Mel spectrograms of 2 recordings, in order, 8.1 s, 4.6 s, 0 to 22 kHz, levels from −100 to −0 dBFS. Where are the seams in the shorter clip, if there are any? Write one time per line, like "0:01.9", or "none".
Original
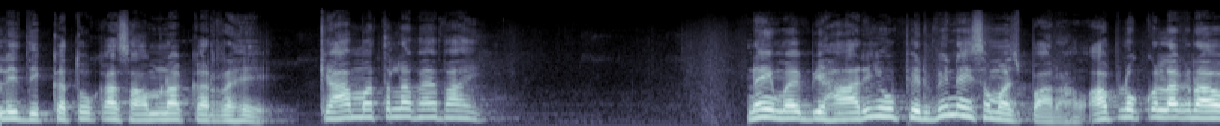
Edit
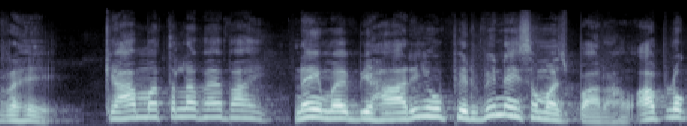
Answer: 0:01.8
